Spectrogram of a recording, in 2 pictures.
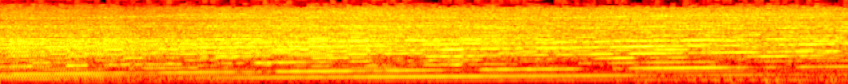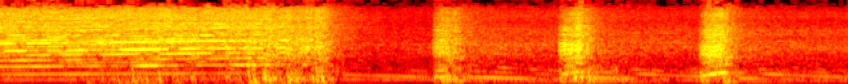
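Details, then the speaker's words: Four-rotor rotary-swapped Supra after fixing odd wiring so ignition accepts proper dwell time: smooth climbing high-rpm revs then quick even blips, crisp with no misfire, much cleaner up top; a fuel pump still appears not to cooperate, ECU compensating. "As you can hear, it sounds completely different up top. It sounds way cleaner, but unfortunately we still have another little thing going on with the fuel system that we're gonna address."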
